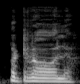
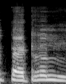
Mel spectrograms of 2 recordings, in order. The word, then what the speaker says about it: پیٹرول: ایک لفظ ہوتا ہے پٹرول. گاڑی میں پٹرول ڈلوا دو، یہ موٹر سائیکل میں پٹرول ڈلوا لاؤ. دیکھیے یہ لفظ بھی ایبسلیوٹلی غلط ہے. یہ پیٹرول لفظ ہے.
